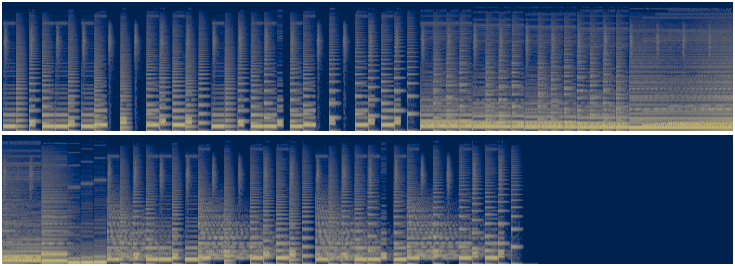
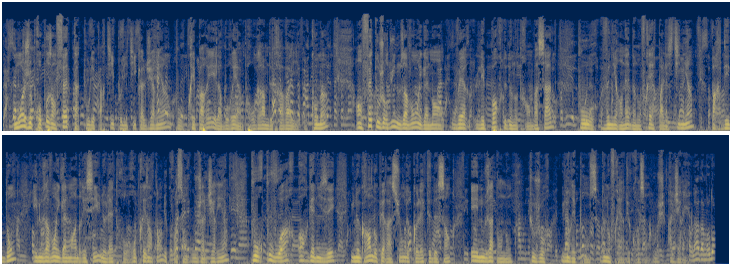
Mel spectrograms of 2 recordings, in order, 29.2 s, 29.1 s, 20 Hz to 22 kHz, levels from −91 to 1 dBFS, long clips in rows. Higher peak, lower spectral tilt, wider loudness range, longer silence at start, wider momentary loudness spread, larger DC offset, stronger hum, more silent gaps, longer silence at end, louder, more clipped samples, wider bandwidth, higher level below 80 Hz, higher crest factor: second, -10 dBFS vs -2 dBFS; first, -7 dB/octave vs -5.5 dB/octave; first, 7 LU vs 3 LU; about the same, 0 s vs 0 s; about the same, 9 LU vs 9 LU; first, 1% vs under 0.1%; neither; neither; first, 3.9 s vs 0.3 s; second, -26 LUFS vs -23 LUFS; neither; first, 18 kHz vs 13.5 kHz; second, -40 dBFS vs -32 dBFS; second, 14 dB vs 22 dB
